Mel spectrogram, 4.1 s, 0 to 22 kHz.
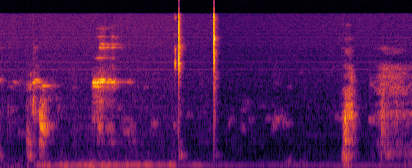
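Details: Extreme PL9001 power amplifier being repaired for power-stage and soft-start relay faults: the protect relay is tested under power and gives two crisp clicks about a third of a second apart over a quiet background; normal protect relay engagement.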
